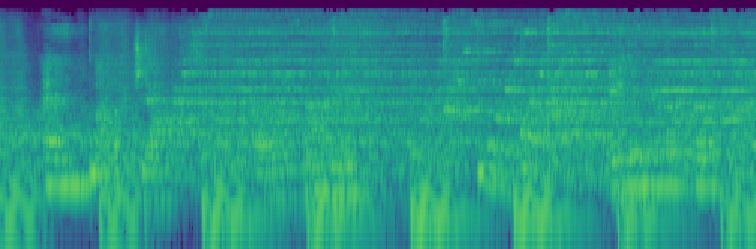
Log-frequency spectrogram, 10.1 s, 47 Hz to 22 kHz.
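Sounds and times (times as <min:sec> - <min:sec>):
deep synthesizer bass notes: 0:00.0 - 0:10.0
held high synth tones: 0:01.2 - 0:10.0.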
